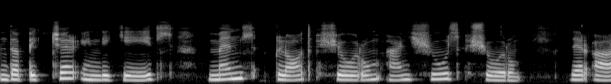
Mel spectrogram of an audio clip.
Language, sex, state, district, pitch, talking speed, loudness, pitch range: English, female, Punjab, Pathankot, 220 Hz, 115 wpm, -16 LUFS, 205-230 Hz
